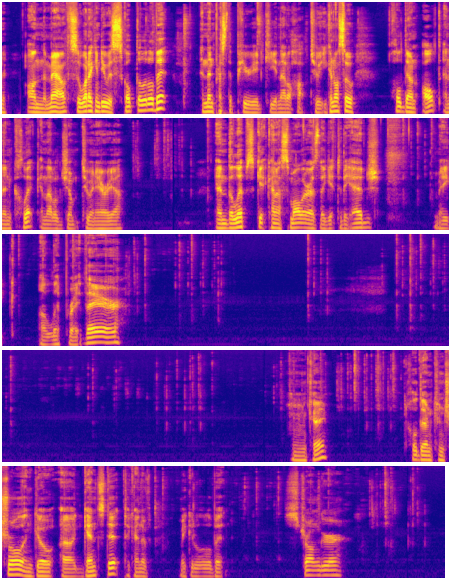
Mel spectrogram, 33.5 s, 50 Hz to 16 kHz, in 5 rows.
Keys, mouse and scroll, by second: 1.4-3.0 drag, 3.0 KP_Decimal, 3.5-6.5 middle drag, 7.3 alt+middle click, 8.1 alt+middle click, 9.0 ctrl+middle click, 9.5-10.9 drag, 10.9-12.2 shift+middle drag, 12.2 click, 13.1 middle click, 13.4-14.9 drag, 14.9 ctrl+middle click, 15.3-16.5 drag, 16.5 right click, 17.1 click, 17.7 click, 17.9-19.1 middle drag, 19.1-22.2 drag, 22.2 ctrl+middle click, 23.0-24.0 drag, 24.2 ctrl+middle click, 25.0 shift+click, 25.2 ctrl+middle click, 26.1 ctrl+click, 26.6 ctrl+middle click, 26.9-28.7 ctrl+drag, 28.7 middle click, 29.0-31.1 ctrl+drag, 31.1 ctrl+middle click, 31.4 shift+click, 32.2 ctrl+middle click, 32.4 shift+click, 32.9 middle click.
